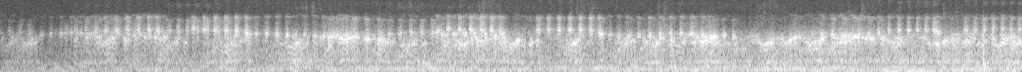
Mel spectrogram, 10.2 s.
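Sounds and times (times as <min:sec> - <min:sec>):
frog chorus croaking in a garden: 0:00.0 - 0:10.2.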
